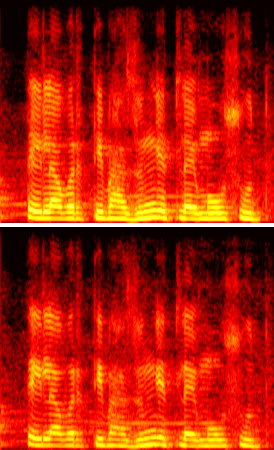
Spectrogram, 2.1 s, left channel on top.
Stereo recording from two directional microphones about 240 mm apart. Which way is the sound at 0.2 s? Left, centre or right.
Centre.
